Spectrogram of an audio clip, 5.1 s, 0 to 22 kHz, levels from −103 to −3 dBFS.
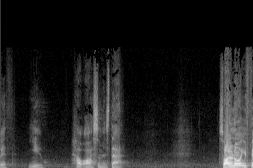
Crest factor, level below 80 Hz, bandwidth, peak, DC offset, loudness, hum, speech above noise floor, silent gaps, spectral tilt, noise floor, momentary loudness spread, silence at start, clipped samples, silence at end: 20 dB; -62 dBFS; 14.5 kHz; -6 dBFS; under 0.1%; -21 LUFS; none; 45 dB; none; -4.5 dB/octave; -66 dBFS; 28 LU; 0 s; under 0.1%; 0 s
